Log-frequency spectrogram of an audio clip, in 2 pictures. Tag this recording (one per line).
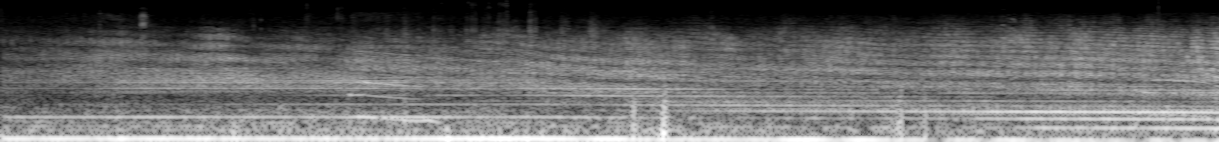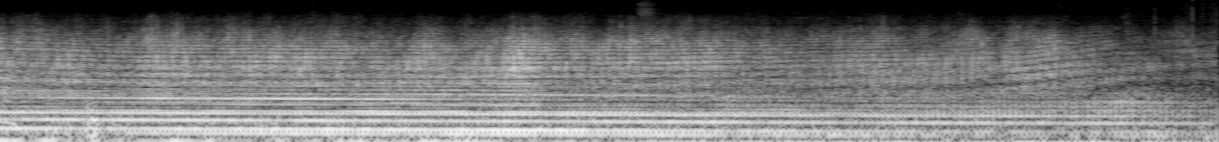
aviation
flight
air-plane
airplane
plane
flying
